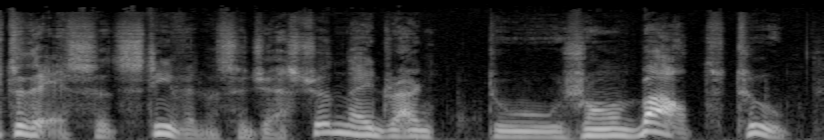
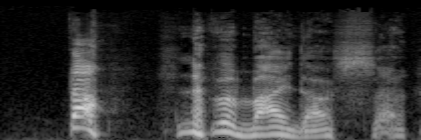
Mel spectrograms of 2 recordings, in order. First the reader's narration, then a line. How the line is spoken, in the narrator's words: replied Jean-Pierre with a laugh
